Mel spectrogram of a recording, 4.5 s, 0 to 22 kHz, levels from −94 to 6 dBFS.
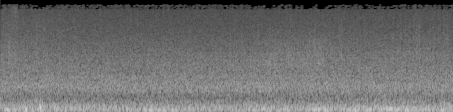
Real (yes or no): yes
